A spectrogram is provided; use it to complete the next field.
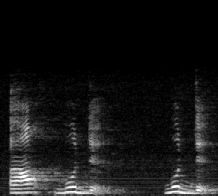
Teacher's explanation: Jika disukunkan ya atau berhenti, maka dibacanya memantul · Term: huruf qalqalah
